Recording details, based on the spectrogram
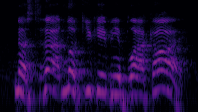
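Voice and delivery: high, loud yelling right up close. A character shouts at the listener's character again, yelling in their face. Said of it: "starts kind of like yelling in your face".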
